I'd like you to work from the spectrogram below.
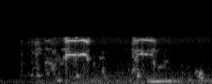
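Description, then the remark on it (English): A tree branch coming down and scratching against something at a house, creaking in two short squeaky, strained bursts with a pause between, moderately loud, with no talking. “And that was the scratching of a tree branch just coming down against”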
